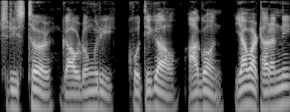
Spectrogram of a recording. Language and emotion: Goan Konkani, neutral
